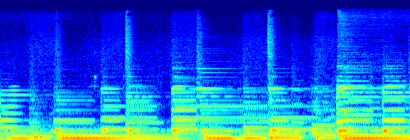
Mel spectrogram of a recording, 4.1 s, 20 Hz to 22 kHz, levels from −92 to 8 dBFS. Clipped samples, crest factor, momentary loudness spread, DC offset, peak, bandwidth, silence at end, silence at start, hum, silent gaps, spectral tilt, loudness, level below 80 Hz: under 0.1%; 14 dB; 7 LU; under 0.1%; -8 dBFS; 9.8 kHz; 0 s; 0 s; none; none; -8.5 dB/octave; -24 LUFS; -26 dBFS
